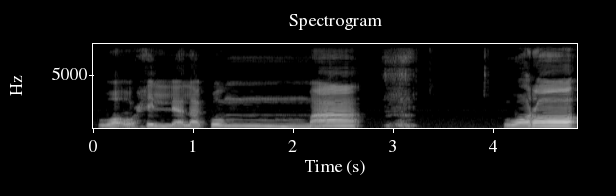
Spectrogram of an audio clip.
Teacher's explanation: ওয়া উহিল্লা লাকুম, লাম ওপেন থাকবে আগে, মিম সাকিনের পরে যখন মিম আসছে এখানে এদগাম আমরা স্বাভাবিক করব। লাকুম মানে দুই মিমকে টেনে আমরা মিলাই দেব · মা এখানে একালিপ টেনে আমরা ওপেন করে পড়বো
